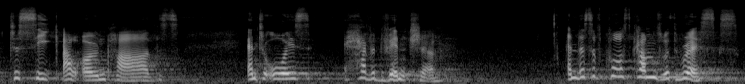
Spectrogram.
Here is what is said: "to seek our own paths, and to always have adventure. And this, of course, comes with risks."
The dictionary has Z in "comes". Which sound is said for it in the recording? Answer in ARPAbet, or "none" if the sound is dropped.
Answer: Z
